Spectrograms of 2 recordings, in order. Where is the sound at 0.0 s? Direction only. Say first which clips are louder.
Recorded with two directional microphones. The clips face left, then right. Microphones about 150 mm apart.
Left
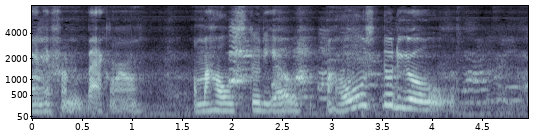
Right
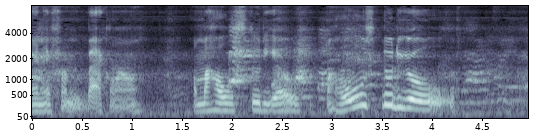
Right 2 dB; 10° right (ahead or behind).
